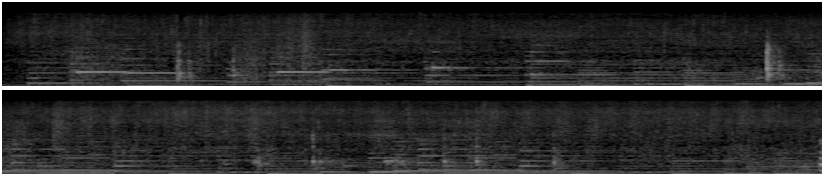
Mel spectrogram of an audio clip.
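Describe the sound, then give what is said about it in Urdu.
Minced meat with salt and chili sizzles steadily as it is fried in a hot pan while the back of a spoon slowly scrapes and spreads it evenly, the crackle continuous with occasional sharper clicks of utensil against metal. “اور پھر آہستہ آہستہ چمچے کی پشت سے قیمے کو یکساں طور پر پھیلا دیتے ہیں.”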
